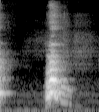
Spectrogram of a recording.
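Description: A dog gives a short single bark at close range, with a faint clipped sound just before it and silence after, and no voices.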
